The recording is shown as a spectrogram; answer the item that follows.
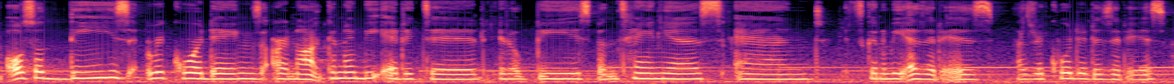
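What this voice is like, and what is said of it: Filipino-accented English. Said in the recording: “I am from the Philippines. I'm born and raised in the Philippines, so don't expect me to have a good diction ... my accent and all, I've developed it while I'm growing up”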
